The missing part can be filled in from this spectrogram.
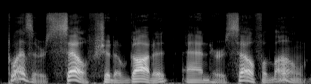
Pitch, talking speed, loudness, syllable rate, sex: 115 Hz, 175 wpm, -19 LUFS, 4.6 syllables/s, male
